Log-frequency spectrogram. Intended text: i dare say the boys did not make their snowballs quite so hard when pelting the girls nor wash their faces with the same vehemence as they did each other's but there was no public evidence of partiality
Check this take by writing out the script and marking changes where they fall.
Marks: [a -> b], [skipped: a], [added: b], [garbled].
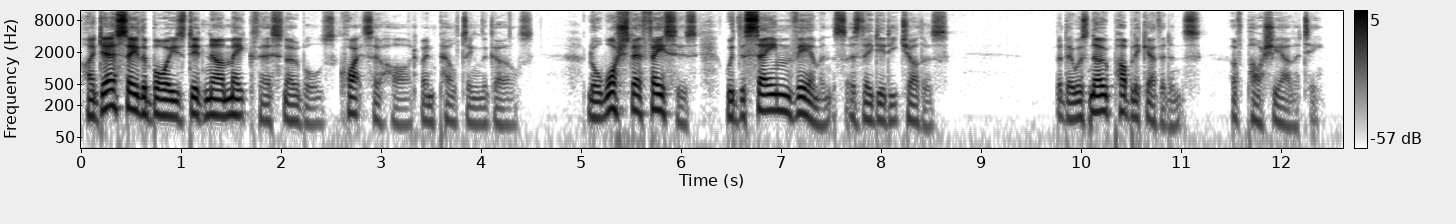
i dare say the boys did [not -> now] make their snowballs quite so hard when pelting the girls nor wash their faces with the same vehemence as they did each other's but there was no public evidence of partiality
